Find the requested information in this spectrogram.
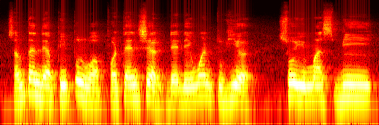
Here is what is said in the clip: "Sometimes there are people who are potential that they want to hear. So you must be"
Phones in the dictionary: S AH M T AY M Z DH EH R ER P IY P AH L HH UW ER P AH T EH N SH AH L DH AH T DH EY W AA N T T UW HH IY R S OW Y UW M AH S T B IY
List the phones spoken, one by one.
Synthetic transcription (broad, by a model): S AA M T AY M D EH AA P IY P AH L HH UW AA P AH T EH N SH AH L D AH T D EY W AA N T T UW HH IY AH S OW Y UW M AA S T B IY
